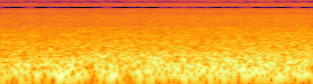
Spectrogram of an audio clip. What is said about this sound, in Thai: นี่คือน้ำตก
